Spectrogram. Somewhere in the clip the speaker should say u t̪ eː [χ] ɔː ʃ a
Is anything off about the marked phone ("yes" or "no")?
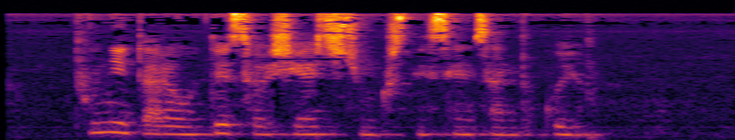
yes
